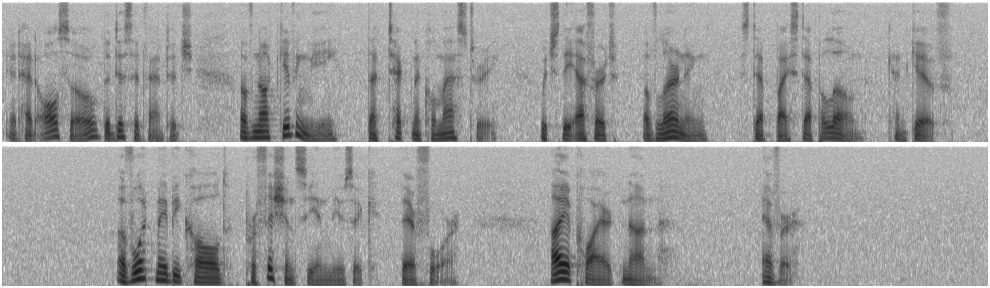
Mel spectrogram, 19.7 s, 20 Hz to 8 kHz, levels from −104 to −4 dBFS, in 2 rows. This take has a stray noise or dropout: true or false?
false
